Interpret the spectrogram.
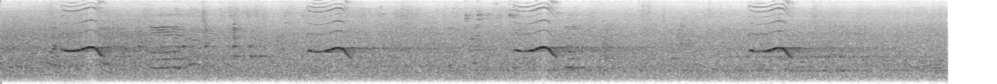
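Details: Male Asian koel in spring, calling for love amid a bustling Hong Kong street; four brief rising whistled notes spaced about two and a half seconds apart, with constant traffic-like city hum underneath.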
